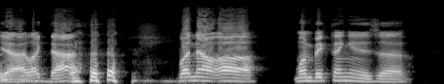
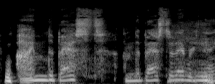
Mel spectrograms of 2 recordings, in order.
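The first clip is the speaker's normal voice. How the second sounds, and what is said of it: Donald Trump impression. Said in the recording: “do a good Donald Trump impression”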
